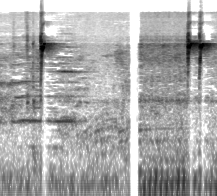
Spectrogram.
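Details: Brown-throated sunbird in full voice, used as a training model for other cage birds: a couple of piercing high chips at the start and doubled ones near the end, over a low background hum with a brief silent break.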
